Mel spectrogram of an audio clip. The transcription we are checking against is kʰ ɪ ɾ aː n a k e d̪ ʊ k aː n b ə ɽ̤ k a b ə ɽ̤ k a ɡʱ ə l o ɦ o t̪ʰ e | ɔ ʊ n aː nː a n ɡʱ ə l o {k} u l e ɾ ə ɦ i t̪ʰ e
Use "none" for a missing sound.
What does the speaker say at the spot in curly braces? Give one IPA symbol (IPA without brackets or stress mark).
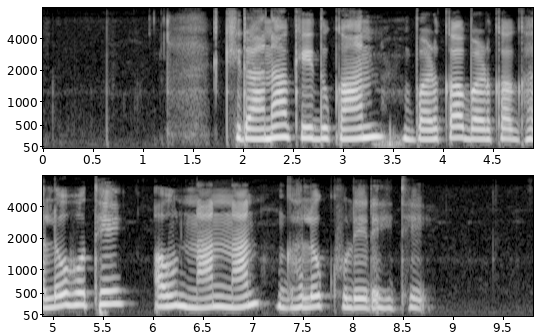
kʰ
